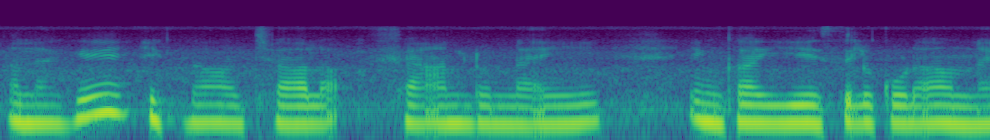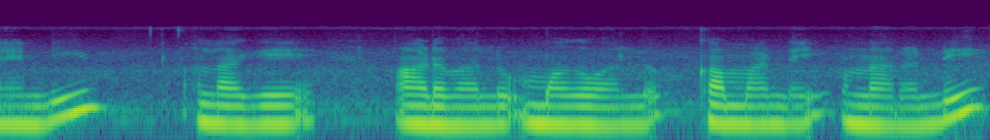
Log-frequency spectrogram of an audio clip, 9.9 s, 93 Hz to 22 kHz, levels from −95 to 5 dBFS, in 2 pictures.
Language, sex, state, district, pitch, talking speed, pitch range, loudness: Telugu, female, Andhra Pradesh, Annamaya, 180 Hz, 80 wpm, 175-190 Hz, -17 LUFS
